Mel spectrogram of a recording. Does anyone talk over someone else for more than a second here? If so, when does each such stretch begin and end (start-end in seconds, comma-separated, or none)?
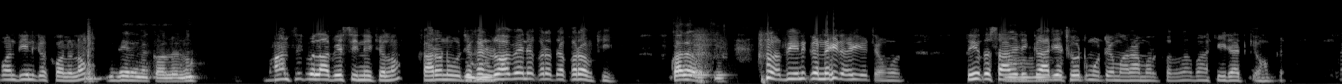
none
